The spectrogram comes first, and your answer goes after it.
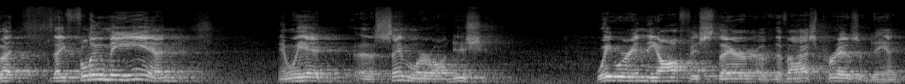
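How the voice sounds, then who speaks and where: In a Texas accent, a man with a fairly high pitch speaks at a fairly slow pace with lively intonation and an animated tone, amid audible room echo and noticeable background noise. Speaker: music professor and record producer. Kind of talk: guest talk to students. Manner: animated storytelling.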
